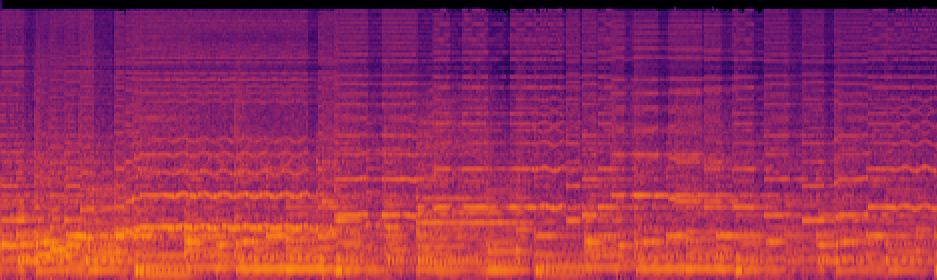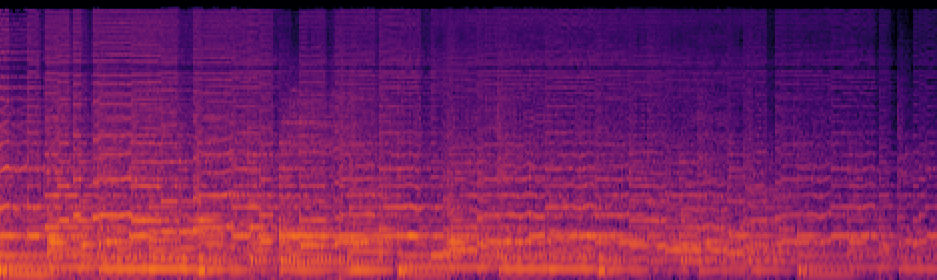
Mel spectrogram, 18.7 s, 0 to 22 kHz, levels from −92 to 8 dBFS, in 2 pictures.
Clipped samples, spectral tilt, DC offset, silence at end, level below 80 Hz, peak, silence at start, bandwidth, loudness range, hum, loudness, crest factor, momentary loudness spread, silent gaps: under 0.1%; -5 dB/octave; under 0.1%; 0 s; -42 dBFS; -6 dBFS; 0 s; over 20 kHz; 11 LU; none; -23 LUFS; 16 dB; 14 LU; none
